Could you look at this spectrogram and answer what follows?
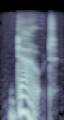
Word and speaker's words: doubt: Doubt, pronounced doubt, silent B.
